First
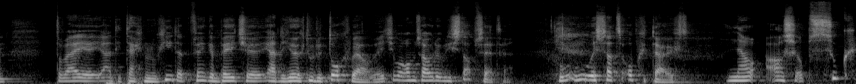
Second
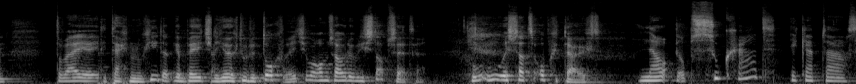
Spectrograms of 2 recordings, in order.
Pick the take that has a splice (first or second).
second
